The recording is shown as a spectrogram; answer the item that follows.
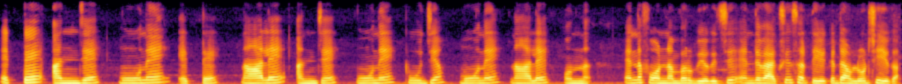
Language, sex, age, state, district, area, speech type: Malayalam, female, 18-30, Kerala, Wayanad, rural, read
